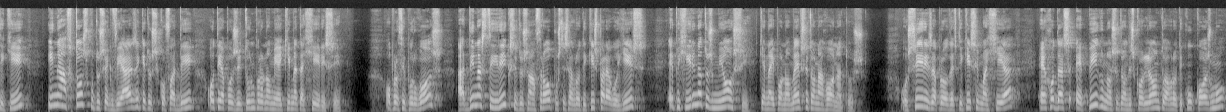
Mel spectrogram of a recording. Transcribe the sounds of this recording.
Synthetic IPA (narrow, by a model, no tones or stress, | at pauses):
t̪ici | ine̞ɐft̪o̞sput̪use̞kðiɐzice̞t̪usi̥ko̞fɐnd̪io̞t̪iɐpo̞zit̪unpɾo̞no̞miɐcime̞t̪ɐçiɾisḭ | o̞pɾo̞θipuɾɣo̞s | ɐ̰nd̪inɐst̪iɾiksit̪usɐnθɾo̞pust̪isɐɣɾo̞t̪icispɐɾɐɣo̞ʝis | e̞piçiɾinɐt̪uzmio̞sḭce̞nɐipo̞no̞me̞fsit̪o̞nɐɣo̞nɐt̪ṵs | o̞̰siɾizɐpɾo̞ːðe̞ft̪icisimɐçiɐ | e̞xo̞nd̪ɐse̞piɣno̞sit̪o̞nðisko̞leo̞nt̪uɐɣɾo̞t̪ikuko̞zmu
